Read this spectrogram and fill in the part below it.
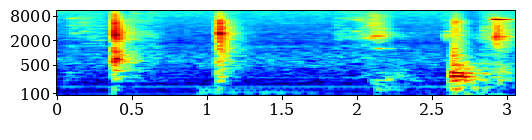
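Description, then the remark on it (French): An apartment door being opened: a few sharp clunks and clicks from the latch and handle, spaced unevenly, with a soft scrape of movement between them. No one speaks. “Il va ouvrir la porte de son appartement.”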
